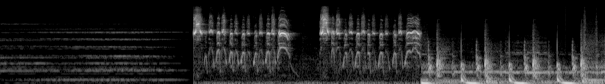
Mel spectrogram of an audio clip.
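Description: Intro music: the held chime tones of a logo jingle fade out, then two short bursts of bird-like chirping and warbling, about a second each, and from about four seconds in a music track with a steady beat of about two thumps a second.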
